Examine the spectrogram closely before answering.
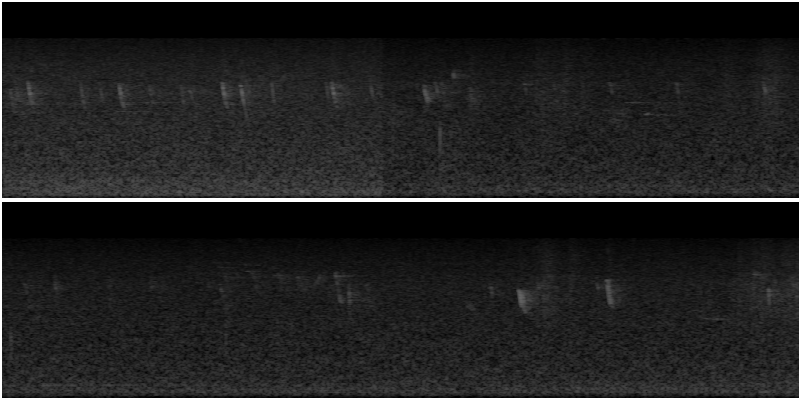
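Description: Birds chirping: short, quick falling chirps, many in the first few seconds, then sparser, with two louder ones near the end, over a steady outdoor hiss.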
